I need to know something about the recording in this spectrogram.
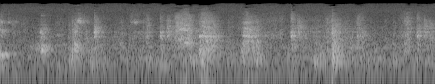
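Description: A telephone being dialed: a run of short separate sounds, about two or three a second.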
